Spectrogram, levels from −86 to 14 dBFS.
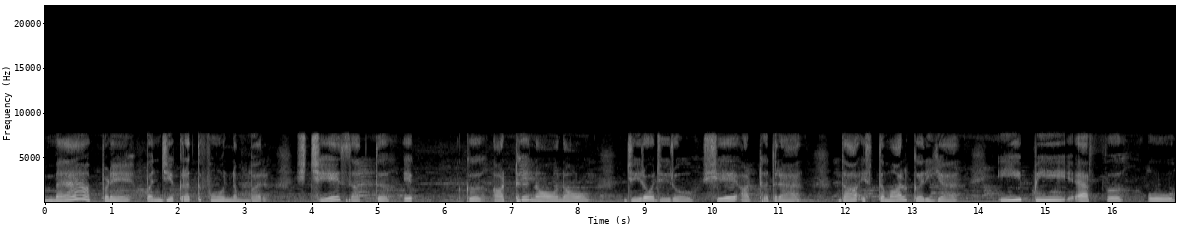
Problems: constant background noise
